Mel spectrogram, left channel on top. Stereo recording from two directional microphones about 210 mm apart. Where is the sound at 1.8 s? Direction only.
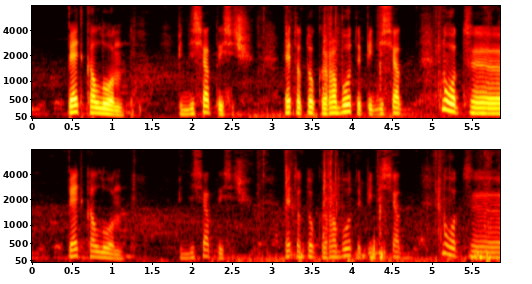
55° left (ahead or behind).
